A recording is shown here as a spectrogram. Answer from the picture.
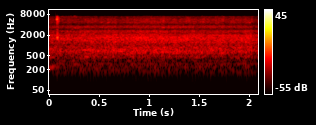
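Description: Steady engine and road noise heard from inside a trotro minibus, with a single click just after the start.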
